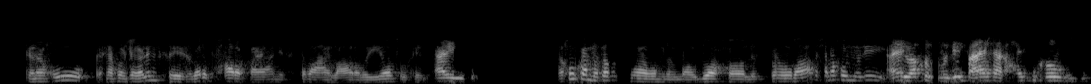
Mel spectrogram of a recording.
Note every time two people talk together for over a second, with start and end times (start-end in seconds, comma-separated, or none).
none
